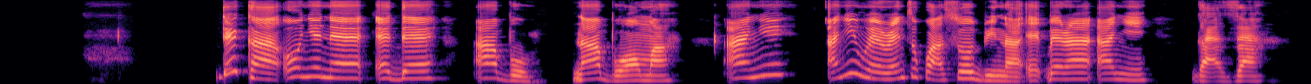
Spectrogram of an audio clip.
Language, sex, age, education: Igbo, female, 30-45, tertiary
